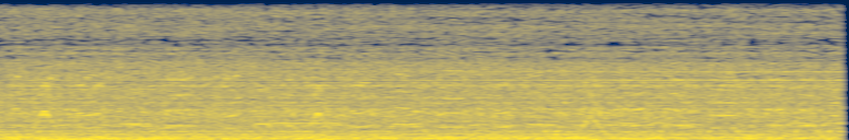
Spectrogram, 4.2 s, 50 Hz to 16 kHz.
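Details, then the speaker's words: Fokoos Odin-5 F3 folding 3D printer with silent drivers, new, during its first print: continuous soft hum with faint shifting, almost tune-like tones from the stepper motors; quiet, smooth and normal. "that's what it sounds like the whole time it's printing this it's like so quiet it's like a little hum"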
